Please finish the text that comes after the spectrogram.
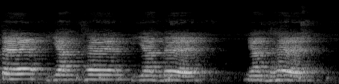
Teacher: हमारी जो जिह्वा है वो हमारे दांतों से टच होती है, दांतों को स्पर्श करती है, इसलिए इनका उच्चारण स्थान दंतः कहा जाता है।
